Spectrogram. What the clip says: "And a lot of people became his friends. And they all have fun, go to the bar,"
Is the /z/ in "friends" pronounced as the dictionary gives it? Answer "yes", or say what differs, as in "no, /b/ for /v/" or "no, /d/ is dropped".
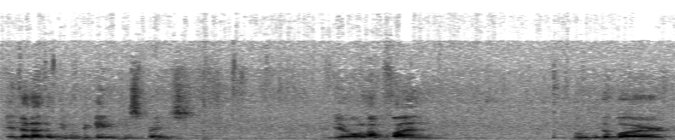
no, /s/ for /z/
